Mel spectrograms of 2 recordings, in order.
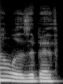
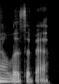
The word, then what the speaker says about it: Elisabeth: So we're going to try and keep it as close to origins as possible, and we think it's pronounced Josef and Elisabeth.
